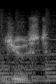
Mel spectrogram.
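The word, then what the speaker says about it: Juste: Simon's grandson, Justy, or Just, I'm not sure how you pronounce that. It's a guy. It's a guy. I think it's pronounced Juiced. Juice.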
